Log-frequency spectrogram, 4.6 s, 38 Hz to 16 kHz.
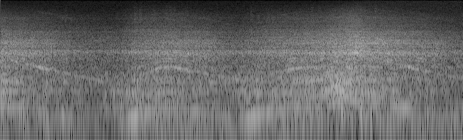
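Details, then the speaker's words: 1991 Lexus LS400; engine revs rise and fall unevenly with a ragged note instead of a clean pull, suddenly running rough; cause not found: rough running engine. "oh it's running like garbage now"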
